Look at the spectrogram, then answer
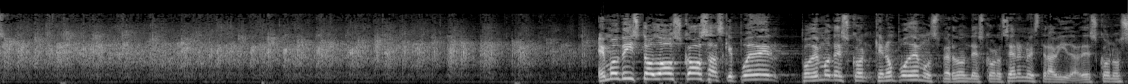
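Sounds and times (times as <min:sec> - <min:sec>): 
audience applauding: 0:00.0 - 0:06.4
speech: 0:06.0 - 0:11.2.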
